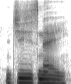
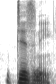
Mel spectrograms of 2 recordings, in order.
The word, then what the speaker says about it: Disney: two things here first this is a hard D at the beginning so there's no j or G it is d d Disney Disney perfect secondly the ey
